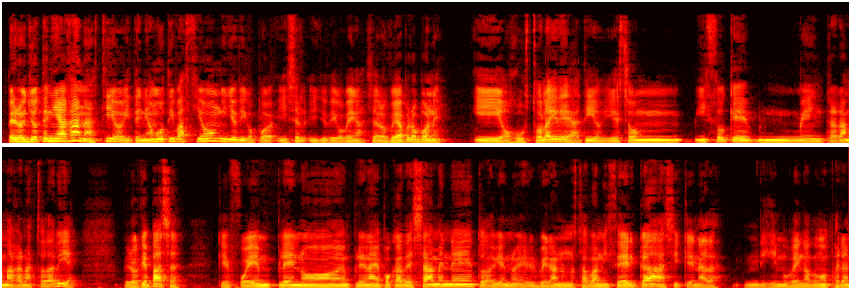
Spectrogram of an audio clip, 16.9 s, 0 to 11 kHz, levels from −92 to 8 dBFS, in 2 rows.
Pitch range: 110-135 Hz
